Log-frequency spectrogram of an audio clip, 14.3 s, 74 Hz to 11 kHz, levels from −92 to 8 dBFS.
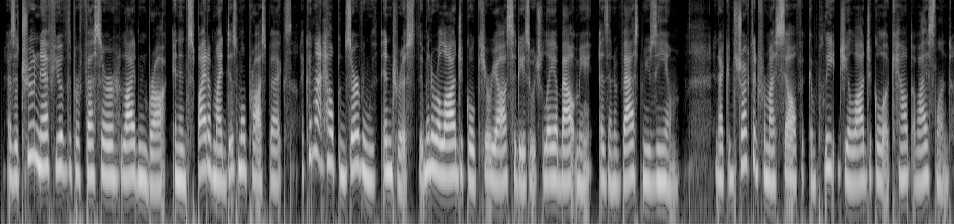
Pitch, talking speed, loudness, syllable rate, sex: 215 Hz, 190 wpm, -17 LUFS, 5.9 syllables/s, female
